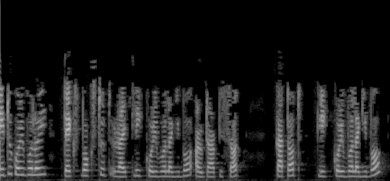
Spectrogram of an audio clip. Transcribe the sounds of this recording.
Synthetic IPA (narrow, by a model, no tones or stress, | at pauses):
ejtʊkoɹibɔloj | tɛksbɔkstʊtɹajtlikːoɹibɔlaɡibɔʔaɹutaɹpisɔt̚ | katɔt | klikːoɹibɔlaɡibɔ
